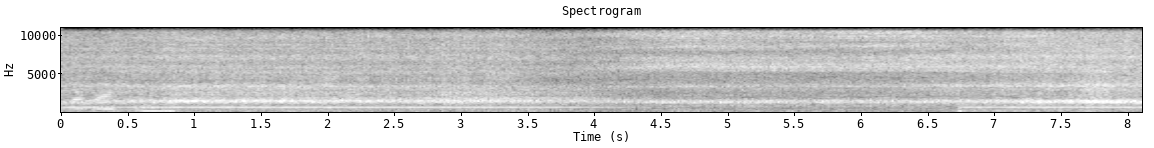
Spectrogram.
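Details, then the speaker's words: Implant drill with water irrigation preparing the osteotomy for an immediate Zimmer tapered screw-vent implant after extraction of tooth number nine (failing endo or fracture): a steady high-pitched whine with hissing water spray throughout. "Got an ovape on it going in there. Bunch of water and vibration."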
